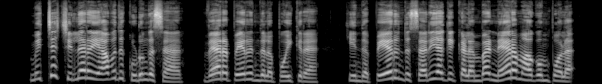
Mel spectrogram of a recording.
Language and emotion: Tamil, angry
